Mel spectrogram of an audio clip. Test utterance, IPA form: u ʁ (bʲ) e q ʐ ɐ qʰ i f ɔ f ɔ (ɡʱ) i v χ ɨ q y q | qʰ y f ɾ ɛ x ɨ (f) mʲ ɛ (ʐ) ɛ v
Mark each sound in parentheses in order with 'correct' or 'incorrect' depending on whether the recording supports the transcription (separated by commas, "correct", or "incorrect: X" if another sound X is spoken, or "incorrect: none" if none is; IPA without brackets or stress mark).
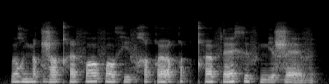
incorrect: mʲ, incorrect: x, correct, correct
